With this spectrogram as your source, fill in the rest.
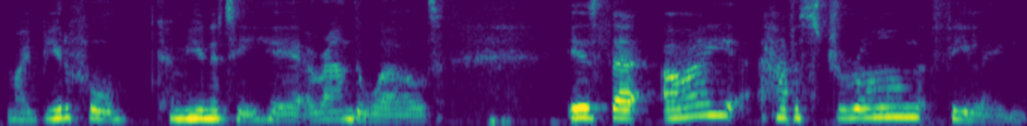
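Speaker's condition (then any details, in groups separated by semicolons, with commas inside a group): No condition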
